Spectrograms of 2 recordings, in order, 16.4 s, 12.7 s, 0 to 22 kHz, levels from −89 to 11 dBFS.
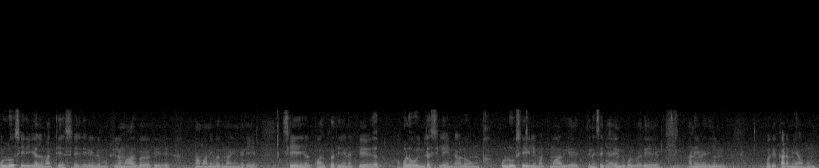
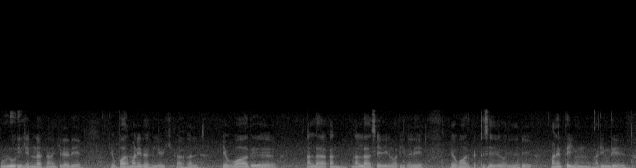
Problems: constant background noise, low volume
